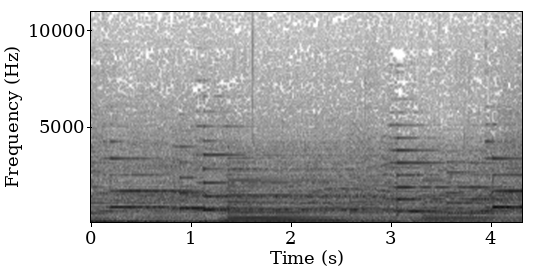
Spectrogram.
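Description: subway train passing

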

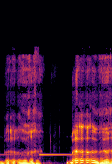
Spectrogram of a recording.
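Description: sheep bleating

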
